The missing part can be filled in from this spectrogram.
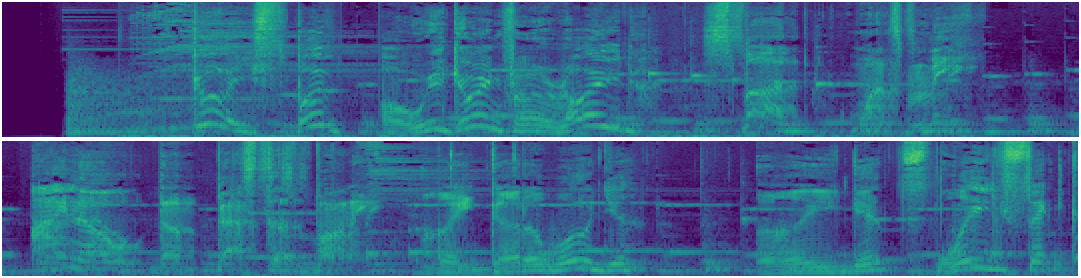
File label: english british animation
